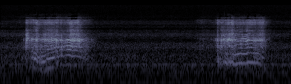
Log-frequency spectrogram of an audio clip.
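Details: Girlfriend snoring after falling asleep during a Skype call: two loud, rattling breaths over a second each, buzzing and fluttering, with quiet between them.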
